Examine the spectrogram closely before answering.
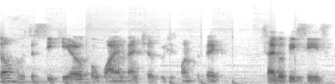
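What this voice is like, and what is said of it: Israeli-accented English. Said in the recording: “I have an Israeli accent”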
